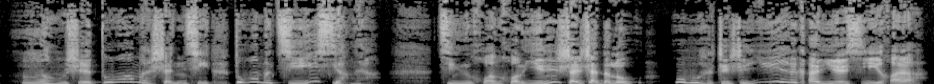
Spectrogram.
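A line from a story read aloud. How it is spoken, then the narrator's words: Loud laughter. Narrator (Chinese): 叶公大笑道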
